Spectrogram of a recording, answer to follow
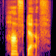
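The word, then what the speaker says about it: Huff-Duff: The solution was highfrequency direction finding, HFDF, pronounced Haftduff.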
